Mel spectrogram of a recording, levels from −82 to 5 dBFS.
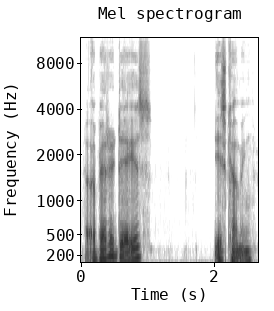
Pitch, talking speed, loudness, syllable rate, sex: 150 Hz, 110 wpm, -17 LUFS, 5.0 syllables/s, male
